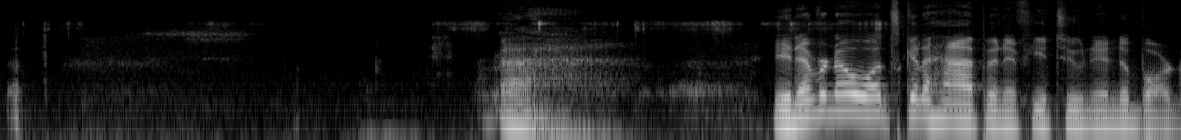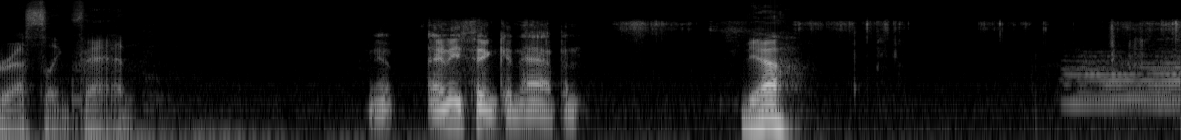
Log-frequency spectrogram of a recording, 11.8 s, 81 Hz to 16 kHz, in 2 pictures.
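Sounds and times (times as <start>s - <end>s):
speech: 2.5s - 2.9s, 3.9s - 6.7s, 7.8s - 10.0s
train horn blast: 11.2s - 11.8s.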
